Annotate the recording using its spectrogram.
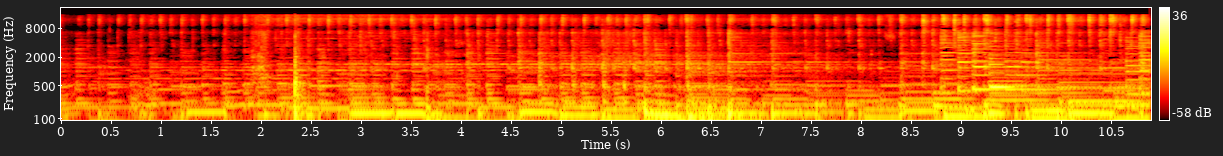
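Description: Recorded music from a CD player, bass-heavy, playing through speakers fed by an MTX RT-X02A two-way electronic crossover.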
